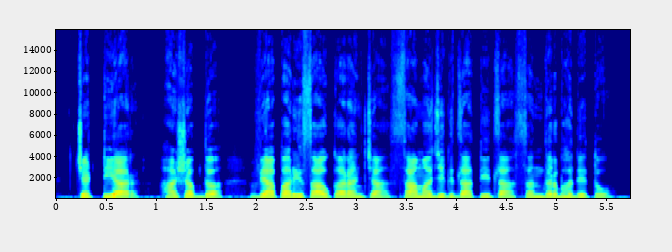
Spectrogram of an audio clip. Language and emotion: Marathi, neutral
